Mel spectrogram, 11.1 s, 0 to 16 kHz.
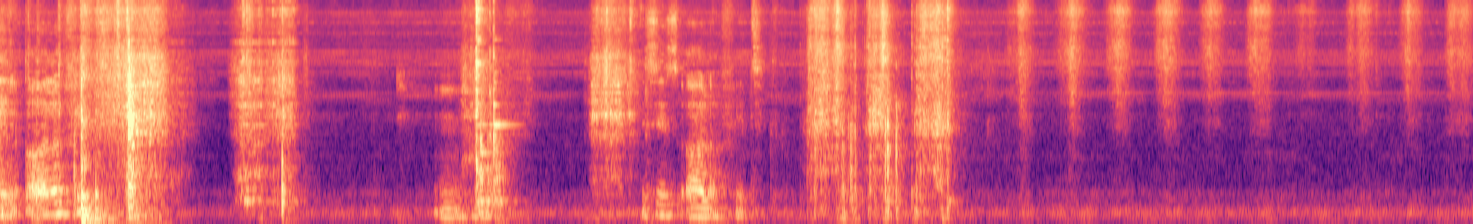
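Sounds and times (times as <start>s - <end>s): low electrical hum: 0.0s - 11.0s
salt shaker being shaken: 7.6s - 11.0s.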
